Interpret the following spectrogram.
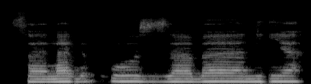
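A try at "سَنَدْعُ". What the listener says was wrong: Pakai ain. Sanad'u zabaniyah.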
